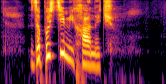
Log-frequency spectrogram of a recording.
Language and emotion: Russian, positive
